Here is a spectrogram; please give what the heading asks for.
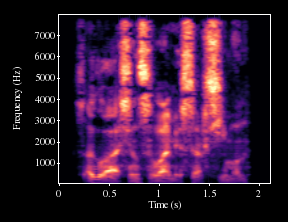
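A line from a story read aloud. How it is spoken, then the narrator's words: Grumbling mutter. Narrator (Russian): пробурчал Фельтон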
